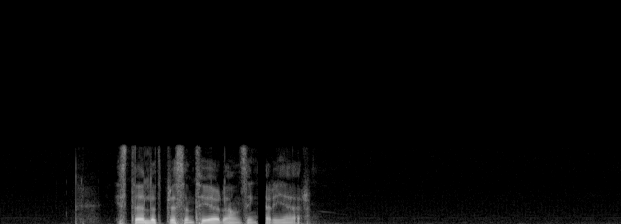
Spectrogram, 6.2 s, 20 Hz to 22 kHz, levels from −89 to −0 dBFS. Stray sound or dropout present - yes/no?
yes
